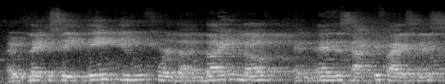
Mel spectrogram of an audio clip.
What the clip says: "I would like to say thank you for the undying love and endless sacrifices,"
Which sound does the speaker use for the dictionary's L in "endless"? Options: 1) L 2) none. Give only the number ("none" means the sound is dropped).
2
